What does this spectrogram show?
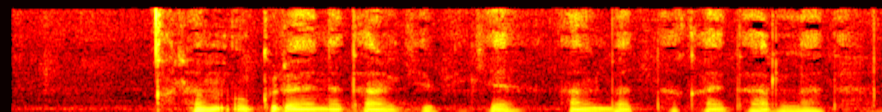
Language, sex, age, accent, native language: Uzbek, male, 18-24, Farg'ona, Uzbek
